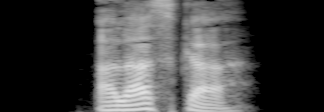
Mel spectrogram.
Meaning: 1. Alaska (a state of the United States, formerly a territory) 2. Alaska, Alaska Peninsula (a peninsula in southwest Alaska, United States, in full the Alaska Peninsula)
- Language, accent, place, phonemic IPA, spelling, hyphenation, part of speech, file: German, Germany, Berlin, /aˈlaska/, Alaska, Alas‧ka, proper noun, De-Alaska.ogg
